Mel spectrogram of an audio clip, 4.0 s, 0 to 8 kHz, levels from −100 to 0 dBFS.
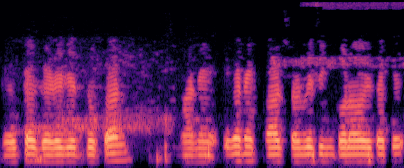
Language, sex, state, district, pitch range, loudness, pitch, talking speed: Bengali, male, West Bengal, Jalpaiguri, 120-130 Hz, -20 LUFS, 125 Hz, 165 wpm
